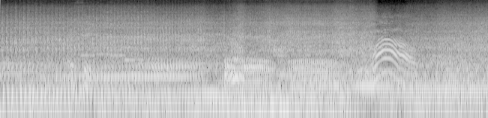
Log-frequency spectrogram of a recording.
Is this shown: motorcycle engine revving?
yes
